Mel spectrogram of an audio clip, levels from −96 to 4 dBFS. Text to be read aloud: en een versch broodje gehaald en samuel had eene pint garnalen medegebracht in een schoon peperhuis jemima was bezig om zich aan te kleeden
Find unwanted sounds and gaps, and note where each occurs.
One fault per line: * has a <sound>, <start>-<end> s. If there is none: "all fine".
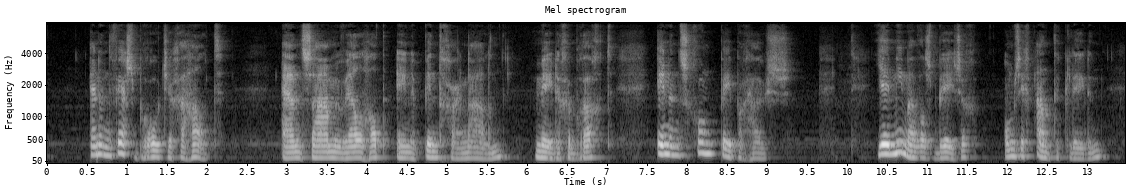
all fine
